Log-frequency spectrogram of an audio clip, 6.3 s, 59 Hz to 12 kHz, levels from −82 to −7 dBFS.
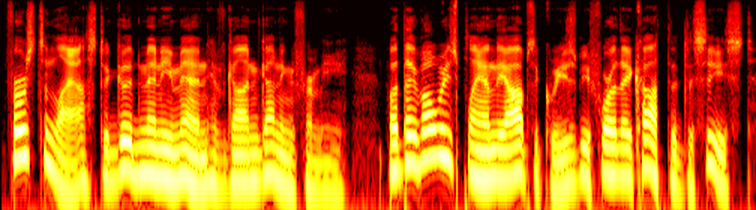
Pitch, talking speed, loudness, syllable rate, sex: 135 Hz, 220 wpm, -16 LUFS, 5.7 syllables/s, male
